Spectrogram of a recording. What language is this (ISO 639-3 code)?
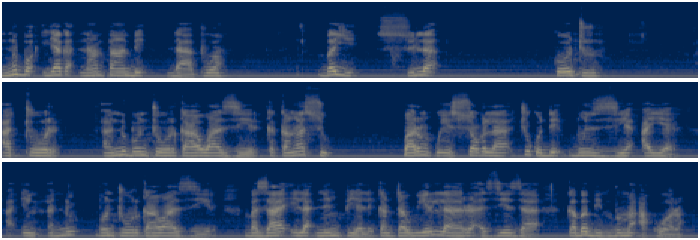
dga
